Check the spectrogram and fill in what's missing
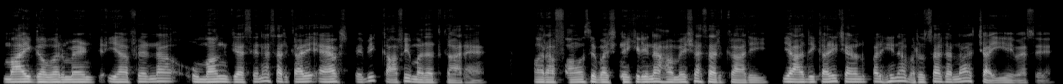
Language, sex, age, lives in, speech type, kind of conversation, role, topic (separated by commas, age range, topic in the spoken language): Hindi, male, 30-34, India, read, expert-assistant, expert, आपदा के समय भरोसेमंद जानकारी लोगों तक कैसे पहुँचाई जाती है?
